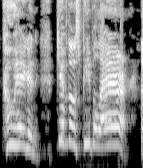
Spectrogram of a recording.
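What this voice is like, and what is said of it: Arnold Schwarzenegger impression, yelling. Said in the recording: “Someone could probably do a better Arnold impression than I can”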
